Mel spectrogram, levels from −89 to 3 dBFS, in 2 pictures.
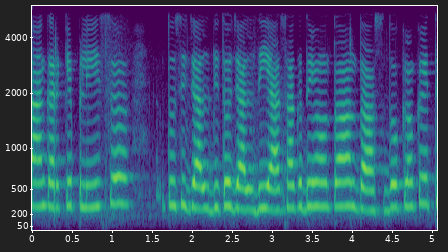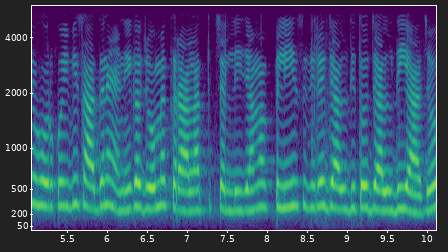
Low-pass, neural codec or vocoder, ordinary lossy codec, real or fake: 5.4 kHz; none; none; real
